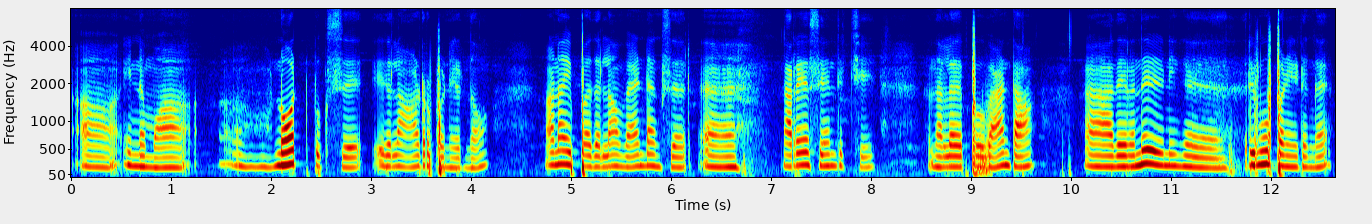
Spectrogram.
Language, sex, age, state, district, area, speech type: Tamil, female, 30-45, Tamil Nadu, Dharmapuri, rural, spontaneous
